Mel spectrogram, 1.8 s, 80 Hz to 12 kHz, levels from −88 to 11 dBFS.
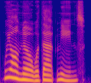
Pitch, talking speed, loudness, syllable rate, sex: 220 Hz, 195 wpm, -14 LUFS, 3.8 syllables/s, female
